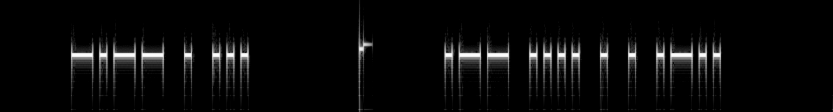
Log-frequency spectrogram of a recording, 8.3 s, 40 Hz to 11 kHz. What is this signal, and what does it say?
Morse code, heard as a keyed tone, about 17 wpm, 700 Hz. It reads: YES WHEEL
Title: Sentences from Top 500 Words - New Word Drill - 17wpm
